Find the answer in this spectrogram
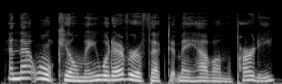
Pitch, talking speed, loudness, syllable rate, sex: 190 Hz, 275 wpm, -16 LUFS, 6.4 syllables/s, female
